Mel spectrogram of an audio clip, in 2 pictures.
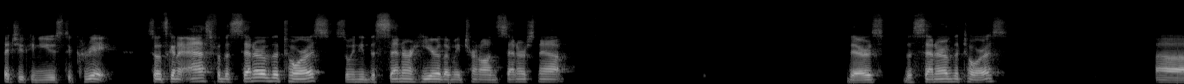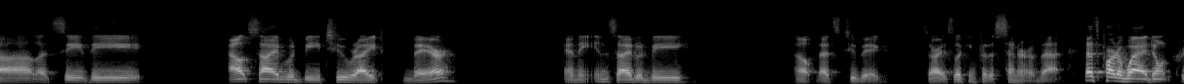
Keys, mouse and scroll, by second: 0.2 click, 2.8-5.3 drag, 6.2-7.2 drag, 9.1 click, 13.9 click, 16.5-21.6 drag, 22.5 Escape.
